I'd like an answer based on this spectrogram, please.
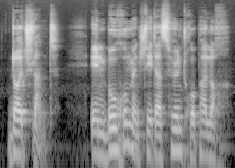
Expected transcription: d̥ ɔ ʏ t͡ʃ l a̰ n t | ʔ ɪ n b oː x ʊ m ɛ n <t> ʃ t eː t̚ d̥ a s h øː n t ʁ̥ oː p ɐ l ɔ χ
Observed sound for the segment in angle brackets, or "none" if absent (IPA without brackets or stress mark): t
